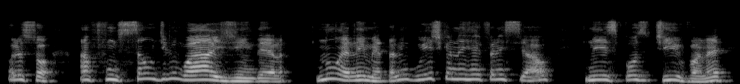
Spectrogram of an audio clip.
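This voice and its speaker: A man's voice: sits high, dull audio. A man with a Brazilian Portuguese accent, a teacher going over the answers in a casual remote lesson and checking in with his students all the time. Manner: chatty, keeps checking in with tags like "né?" and "beleza?".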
